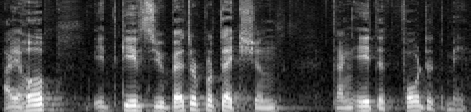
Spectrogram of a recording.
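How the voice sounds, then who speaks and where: A man's voice: medium pitch, measured pace, darkish tone, natural voice. An actor playing a weary, devout shipwrecked Spanish captain in an audio play, telling his story formally and dramatically. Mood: earnest, devout. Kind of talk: audio play monologue and dialogue.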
